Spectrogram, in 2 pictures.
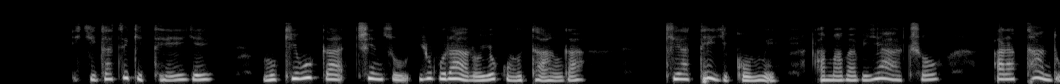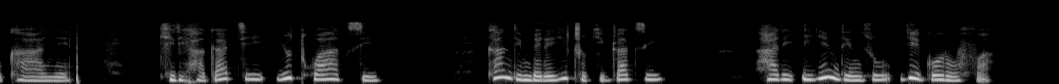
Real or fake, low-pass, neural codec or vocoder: fake; 7.2 kHz; codec, 16 kHz, 2 kbps, FunCodec, trained on Chinese and English, 25 frames a second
